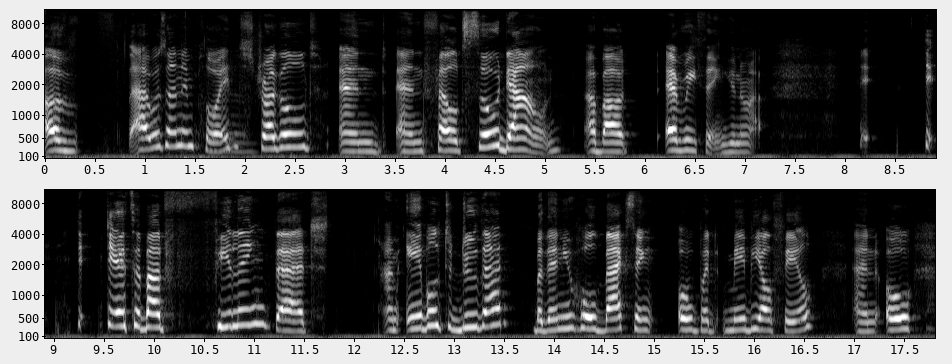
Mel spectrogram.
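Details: Adult woman who stammers, speaking in a TV talk-show interview; stammering.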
